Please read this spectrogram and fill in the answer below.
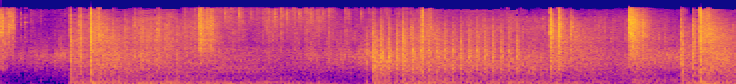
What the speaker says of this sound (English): they're shooting me from the garage, man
